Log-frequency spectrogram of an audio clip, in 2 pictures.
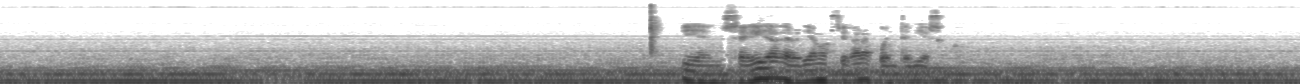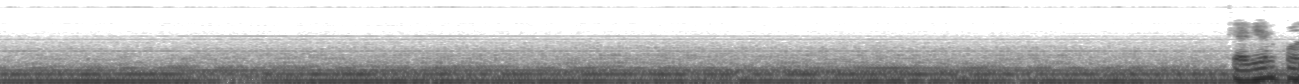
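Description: A helicopter engine and rotor drone steadily.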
